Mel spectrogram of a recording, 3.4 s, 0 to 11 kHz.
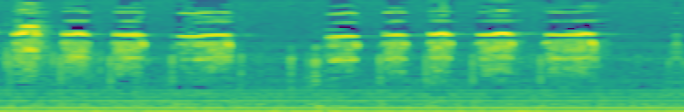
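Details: Alarm calls of ospreys at Loch Garten, Scotland, confronting an intruder in July 2011; irregular, harsh, slurred yelps in short groups, fairly faint against background hum.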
